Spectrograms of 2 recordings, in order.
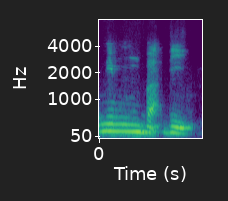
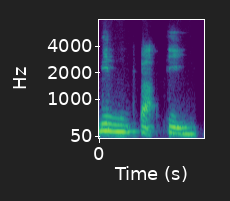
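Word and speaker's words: مِنْ بَعْدِ: Jadi contohnya ini mim ba di. Jadi kalau mungkin lihat teman-teman lihat on cam dari aku, dibaca itu mim ba di, bukan min ba di. Jadi mulutnya itu mim, bukan min.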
